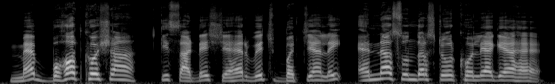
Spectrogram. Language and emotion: Punjabi, happy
